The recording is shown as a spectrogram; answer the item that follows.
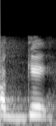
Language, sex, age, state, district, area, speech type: Punjabi, female, 45-60, Punjab, Tarn Taran, urban, read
